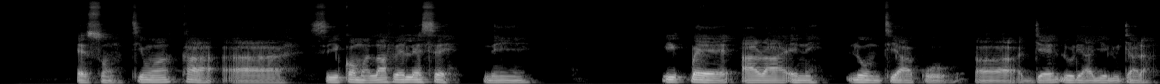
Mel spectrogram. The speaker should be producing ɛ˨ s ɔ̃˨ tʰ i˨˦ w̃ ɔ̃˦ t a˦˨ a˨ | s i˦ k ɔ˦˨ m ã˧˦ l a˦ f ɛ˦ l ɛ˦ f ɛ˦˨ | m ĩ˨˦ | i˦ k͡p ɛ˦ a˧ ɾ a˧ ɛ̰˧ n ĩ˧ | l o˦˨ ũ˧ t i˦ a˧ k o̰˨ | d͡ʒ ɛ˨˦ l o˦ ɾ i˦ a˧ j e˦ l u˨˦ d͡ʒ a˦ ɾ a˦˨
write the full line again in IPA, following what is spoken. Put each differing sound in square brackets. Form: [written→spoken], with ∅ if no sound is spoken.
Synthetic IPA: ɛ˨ s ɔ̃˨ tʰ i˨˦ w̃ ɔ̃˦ [t→k] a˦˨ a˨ | s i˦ k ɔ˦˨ m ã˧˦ l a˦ f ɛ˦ l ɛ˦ [f→s] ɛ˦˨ | [m→n] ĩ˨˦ | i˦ k͡p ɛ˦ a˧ ɾ a˧ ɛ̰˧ n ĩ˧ | l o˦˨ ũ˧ t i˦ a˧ k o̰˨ | d͡ʒ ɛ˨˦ l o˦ ɾ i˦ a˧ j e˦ l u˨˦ d͡ʒ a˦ ɾ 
